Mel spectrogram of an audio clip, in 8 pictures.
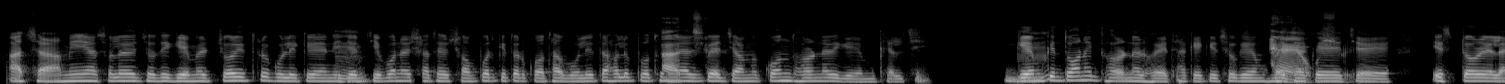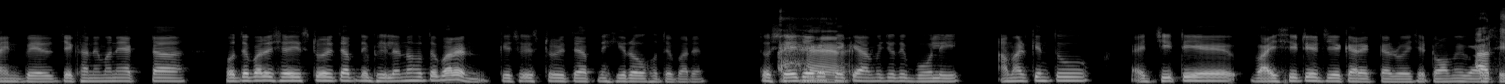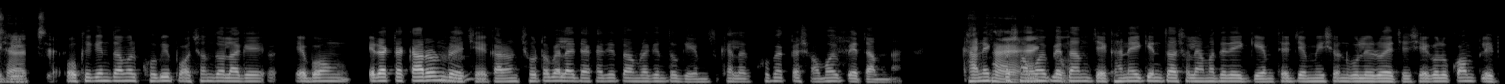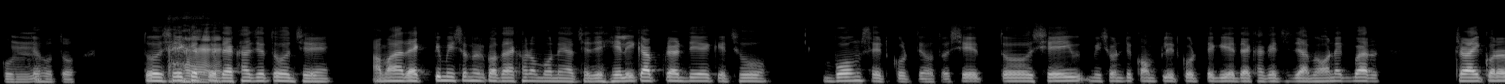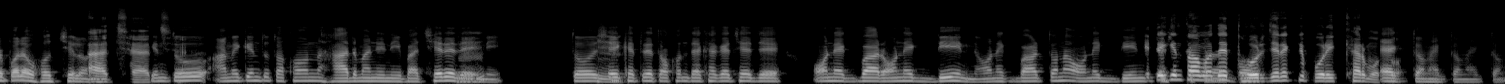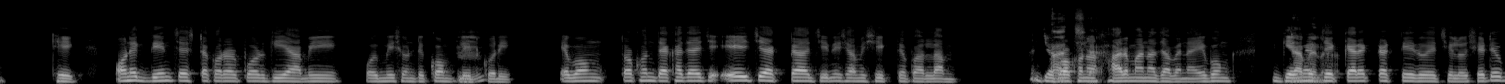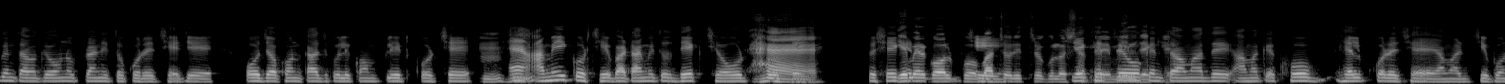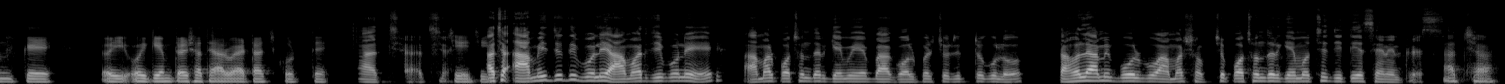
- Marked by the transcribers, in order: tapping; in English: "স্টোরি লাইন বেজ"; horn; other background noise; lip smack; in English: "ক্যারাক্টার"; in English: "অ্যাটাচ"
- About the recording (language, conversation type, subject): Bengali, unstructured, কোন কোন গেম আপনার কাছে বিশেষ, এবং কেন সেগুলো আপনার পছন্দের তালিকায় আছে?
